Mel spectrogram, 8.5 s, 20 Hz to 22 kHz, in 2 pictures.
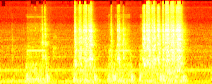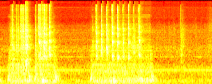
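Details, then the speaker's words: Bambu Lab X1 Carbon 3D printer, turned upside down, bed moving: short rasping squeaks, quieter after wet soap was applied with a cotton swab to the edges of the belt tensioner roller. The belt rubbed the roller edges and rubber had built up there. "Ну, поскрипывание значительно уменьшилась. Сейчас ещё подмажу немного. Конечно, мыло - это не решение проблемы, но это уже точное понимание, что это в этом месте."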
